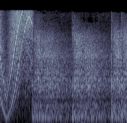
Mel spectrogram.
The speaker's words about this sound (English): A dribble, lets it fly. He drills it!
